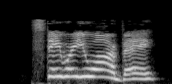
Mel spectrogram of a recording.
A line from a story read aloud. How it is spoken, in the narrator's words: Sydney yelled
